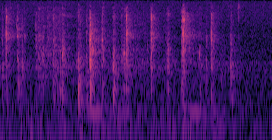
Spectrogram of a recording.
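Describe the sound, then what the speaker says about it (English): Quick, soft taps on a computer keyboard typing in a search, an irregular burst of keystrokes heard close and quiet. "let's, for example, type in just like Jira ticketing system"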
